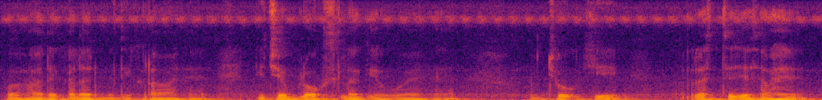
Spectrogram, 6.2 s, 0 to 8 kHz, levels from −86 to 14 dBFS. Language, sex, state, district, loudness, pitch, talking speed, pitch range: Hindi, male, Bihar, East Champaran, -16 LUFS, 100 Hz, 165 wpm, 95-110 Hz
